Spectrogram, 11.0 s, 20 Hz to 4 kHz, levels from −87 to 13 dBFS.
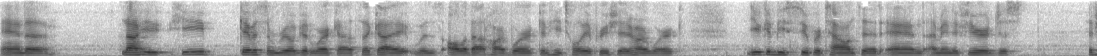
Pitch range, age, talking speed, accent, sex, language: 130-150 Hz, 20-39, 195 wpm, American, male, English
